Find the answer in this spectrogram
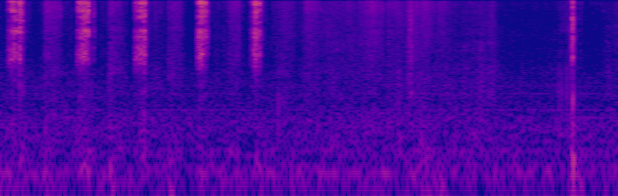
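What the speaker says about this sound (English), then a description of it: "So I'm just going to take my scissors. I'm just going to trim right next to it" Scissors snip fabric close to the stitching on a quilt project, five quick crisp cuts in an even rhythm followed by a pause and one final snip, close and clear against a quiet room.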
